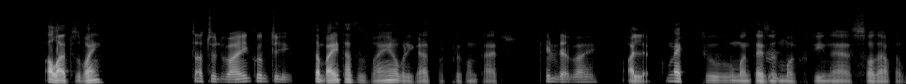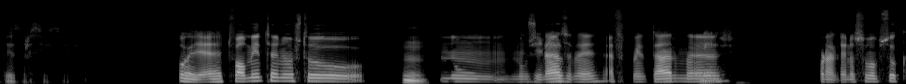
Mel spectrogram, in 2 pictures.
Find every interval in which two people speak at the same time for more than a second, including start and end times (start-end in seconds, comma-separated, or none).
none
